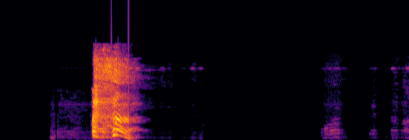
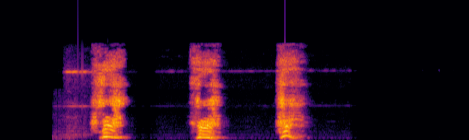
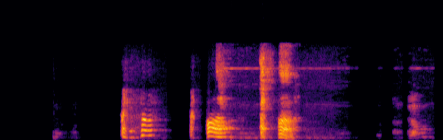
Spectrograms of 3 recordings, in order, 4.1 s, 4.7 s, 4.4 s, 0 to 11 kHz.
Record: {"cough_length": "4.1 s", "cough_amplitude": 30282, "cough_signal_mean_std_ratio": 0.22, "exhalation_length": "4.7 s", "exhalation_amplitude": 32767, "exhalation_signal_mean_std_ratio": 0.33, "three_cough_length": "4.4 s", "three_cough_amplitude": 31451, "three_cough_signal_mean_std_ratio": 0.3, "survey_phase": "beta (2021-08-13 to 2022-03-07)", "age": "45-64", "gender": "Female", "wearing_mask": "No", "symptom_none": true, "symptom_onset": "9 days", "smoker_status": "Ex-smoker", "respiratory_condition_asthma": false, "respiratory_condition_other": false, "recruitment_source": "Test and Trace", "submission_delay": "7 days", "covid_test_result": "Positive", "covid_test_method": "ePCR"}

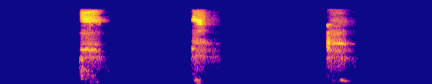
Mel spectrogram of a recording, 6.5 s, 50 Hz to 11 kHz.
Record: {"exhalation_length": "6.5 s", "exhalation_amplitude": 11224, "exhalation_signal_mean_std_ratio": 0.26, "survey_phase": "alpha (2021-03-01 to 2021-08-12)", "age": "18-44", "gender": "Female", "wearing_mask": "No", "symptom_none": true, "smoker_status": "Never smoked", "respiratory_condition_asthma": false, "respiratory_condition_other": false, "recruitment_source": "REACT", "submission_delay": "2 days", "covid_test_result": "Negative", "covid_test_method": "RT-qPCR"}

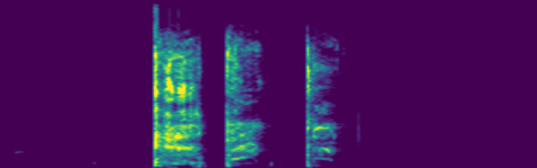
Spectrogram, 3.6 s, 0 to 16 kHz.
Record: {"three_cough_length": "3.6 s", "three_cough_amplitude": 32767, "three_cough_signal_mean_std_ratio": 0.32, "survey_phase": "beta (2021-08-13 to 2022-03-07)", "age": "18-44", "gender": "Female", "wearing_mask": "No", "symptom_cough_any": true, "symptom_new_continuous_cough": true, "symptom_shortness_of_breath": true, "symptom_fatigue": true, "symptom_headache": true, "symptom_change_to_sense_of_smell_or_taste": true, "symptom_loss_of_taste": true, "symptom_onset": "7 days", "smoker_status": "Never smoked", "respiratory_condition_asthma": false, "respiratory_condition_other": false, "recruitment_source": "Test and Trace", "submission_delay": "2 days", "covid_test_result": "Positive", "covid_test_method": "RT-qPCR"}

